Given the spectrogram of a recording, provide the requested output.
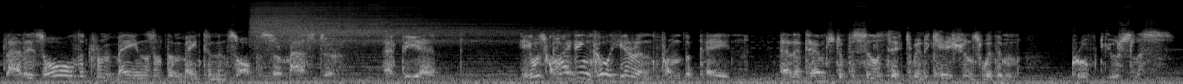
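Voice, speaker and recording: A courteous, smugly murderous protocol droid from a video game. The robotic voice is formal and pedantic, announcing each kind of statement, with very lively swoops in pitch. Music plays clearly behind it. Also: male voice, normal speed, low-quality recording. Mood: coolly courteous. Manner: formal, pedantic, labels statements before saying them. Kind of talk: scripted video game dialogue.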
